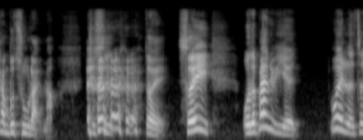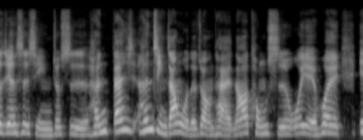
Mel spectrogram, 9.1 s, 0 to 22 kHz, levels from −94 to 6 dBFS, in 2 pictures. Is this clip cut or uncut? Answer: uncut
